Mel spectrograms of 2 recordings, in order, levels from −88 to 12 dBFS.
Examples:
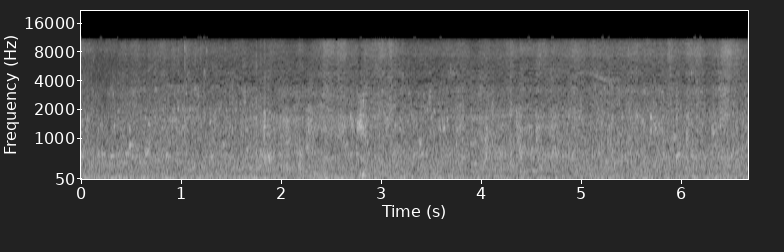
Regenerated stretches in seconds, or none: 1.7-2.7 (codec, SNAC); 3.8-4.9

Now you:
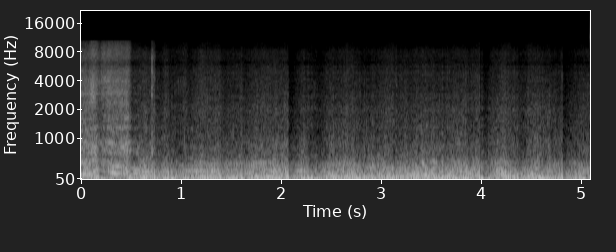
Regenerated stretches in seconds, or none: 0.0-0.6 (codec, SNAC)

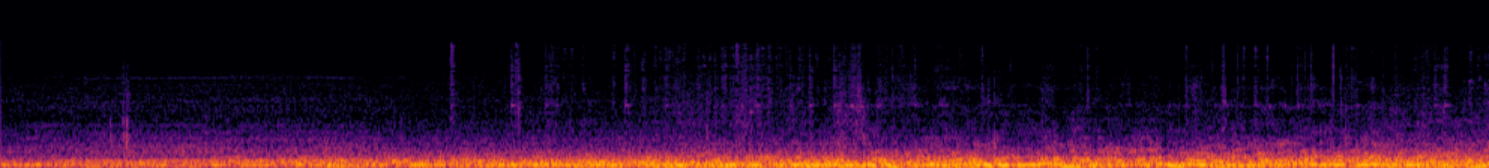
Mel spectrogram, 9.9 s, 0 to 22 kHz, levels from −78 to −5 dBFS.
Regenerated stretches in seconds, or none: 5.7-9.2 (codec, SNAC)

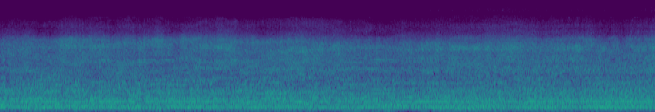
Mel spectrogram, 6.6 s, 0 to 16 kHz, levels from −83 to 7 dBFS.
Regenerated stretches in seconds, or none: 0.0-5.3 (codec, SNAC)

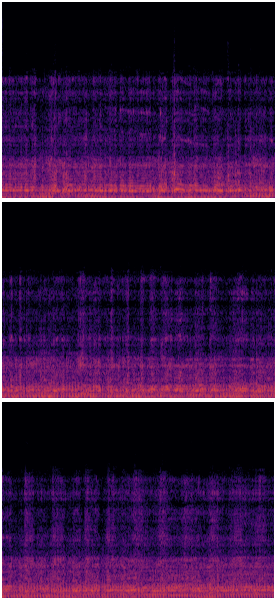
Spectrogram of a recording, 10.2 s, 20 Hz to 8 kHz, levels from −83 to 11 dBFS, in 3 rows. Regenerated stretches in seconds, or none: 2.7-3.3 (codec, SNAC); 4.4-6.8; 8.4-9.6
